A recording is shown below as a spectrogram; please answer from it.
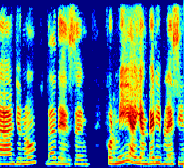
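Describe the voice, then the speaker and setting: A woman with an Ecuadorian accent speaks at a moderate pace in a fairly high, bright, sharp tone, her intonation fairly even and the sound dry and close with no echo. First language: Spanish. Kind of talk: interview. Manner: halting, many fillers.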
